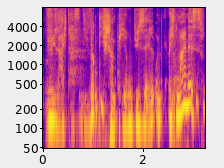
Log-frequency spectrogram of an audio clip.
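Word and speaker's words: Duxelles: Wie Düxel, so heißt es. Wie Düxel. – Also ich denke, es spricht sich wie Brüssel aus. Brüssel.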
